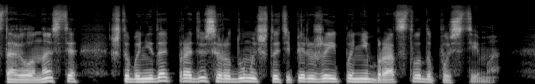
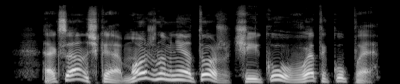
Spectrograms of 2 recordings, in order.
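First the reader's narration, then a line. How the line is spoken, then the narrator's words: Loud. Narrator (Russian): громко произнес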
